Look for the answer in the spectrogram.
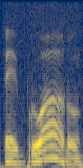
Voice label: "februaro", ido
